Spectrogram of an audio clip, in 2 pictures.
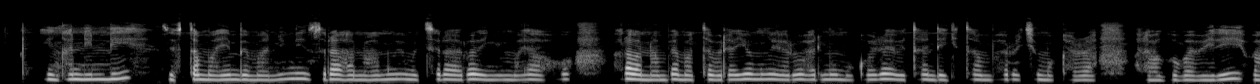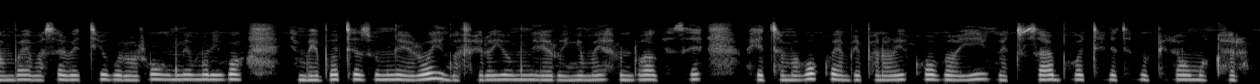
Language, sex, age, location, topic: Kinyarwanda, female, 18-24, Nyagatare, agriculture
